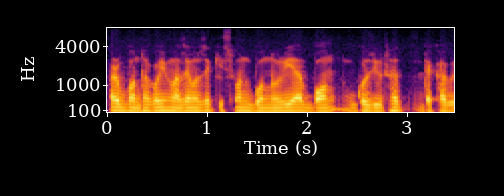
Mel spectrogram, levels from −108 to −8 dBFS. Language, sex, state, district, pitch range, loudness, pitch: Assamese, male, Assam, Sonitpur, 105-115 Hz, -18 LUFS, 110 Hz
